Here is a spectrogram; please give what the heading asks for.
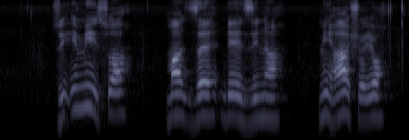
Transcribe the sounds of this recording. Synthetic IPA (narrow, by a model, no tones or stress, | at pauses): zʷiːmiswa | mad͡zɛnded͡zina | miɦaʃɔjɔ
